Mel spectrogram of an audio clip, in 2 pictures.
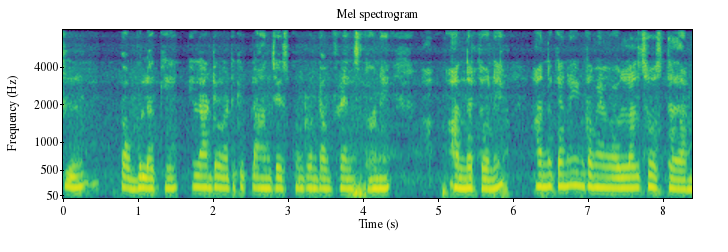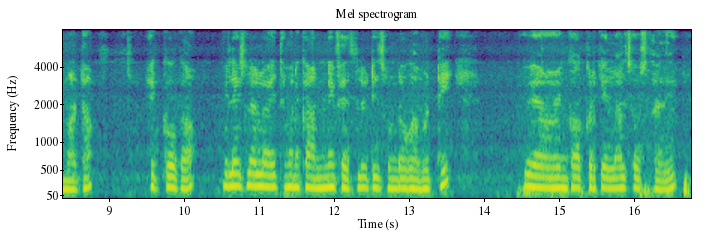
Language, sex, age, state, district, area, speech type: Telugu, female, 18-30, Telangana, Vikarabad, urban, spontaneous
